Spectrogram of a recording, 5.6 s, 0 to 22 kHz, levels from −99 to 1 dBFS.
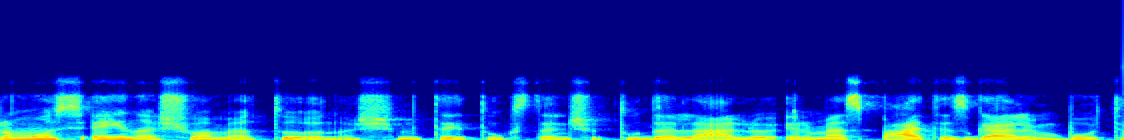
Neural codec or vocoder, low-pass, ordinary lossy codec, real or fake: none; 7.2 kHz; Opus, 24 kbps; real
